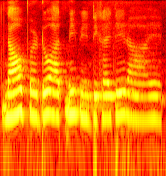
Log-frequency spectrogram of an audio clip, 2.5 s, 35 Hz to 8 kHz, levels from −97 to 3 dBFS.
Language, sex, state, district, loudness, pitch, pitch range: Hindi, female, Arunachal Pradesh, Papum Pare, -17 LUFS, 220 Hz, 210-230 Hz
